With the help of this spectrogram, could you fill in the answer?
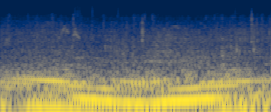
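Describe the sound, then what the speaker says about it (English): A manual car pulls away from a dead stop as the clutch is let out and gas applied, heard from inside as a loud, steady low engine rumble with no talking. "So we're at a dead stop, letting off the clutch, giving it gas."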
